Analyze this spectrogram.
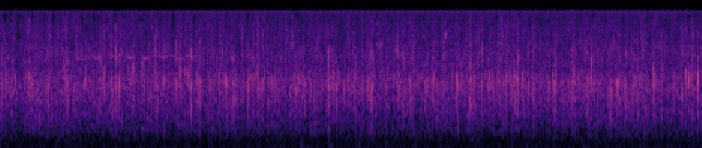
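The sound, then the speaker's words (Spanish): Sustained applause from a large group giving an offering of applause to the Lord, a dense steady patter of many hands clapping at once, holding an even loudness throughout with no talking over it. “¿Cuánto dan la mejor ofrenda de aplausos al Señor?”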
